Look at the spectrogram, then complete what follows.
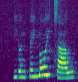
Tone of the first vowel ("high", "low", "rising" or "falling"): low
